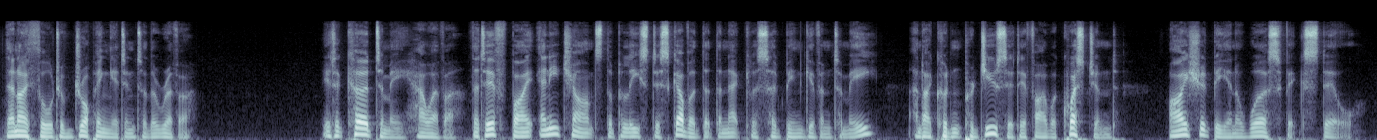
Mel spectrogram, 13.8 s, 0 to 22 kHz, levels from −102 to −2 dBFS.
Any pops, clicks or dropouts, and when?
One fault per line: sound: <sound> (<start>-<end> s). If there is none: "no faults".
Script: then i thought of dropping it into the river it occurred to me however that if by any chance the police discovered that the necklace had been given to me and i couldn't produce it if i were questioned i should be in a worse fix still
no faults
